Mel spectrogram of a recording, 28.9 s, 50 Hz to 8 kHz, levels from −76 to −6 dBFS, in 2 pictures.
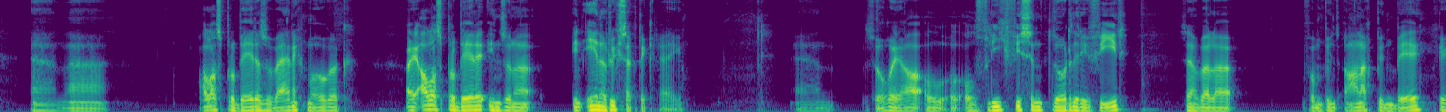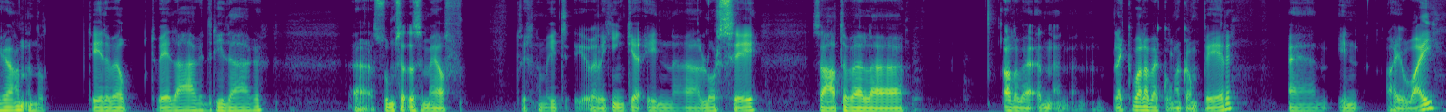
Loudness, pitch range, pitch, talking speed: -18 LUFS, 85-105 Hz, 90 Hz, 155 wpm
